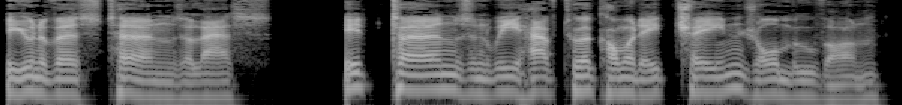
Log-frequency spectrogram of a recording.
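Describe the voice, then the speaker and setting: Elf king, storybook reading, deep voice, slow and smooth drawl, lazy menace, voiced by a man. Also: sharp tone, no room sound, clean studio sound. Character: ancient stinking antlered male elf king, lazy and menacing.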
